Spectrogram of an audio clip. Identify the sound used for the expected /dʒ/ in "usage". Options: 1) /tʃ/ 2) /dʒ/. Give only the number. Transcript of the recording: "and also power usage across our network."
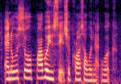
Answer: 1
